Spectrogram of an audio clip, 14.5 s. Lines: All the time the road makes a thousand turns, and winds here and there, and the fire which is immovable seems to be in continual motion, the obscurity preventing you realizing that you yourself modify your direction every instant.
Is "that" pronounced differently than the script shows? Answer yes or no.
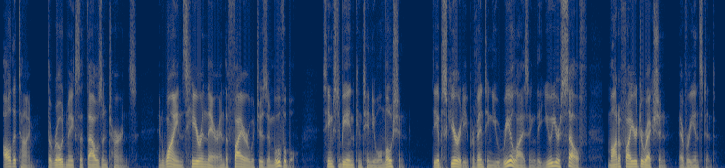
no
